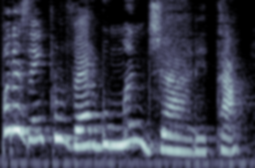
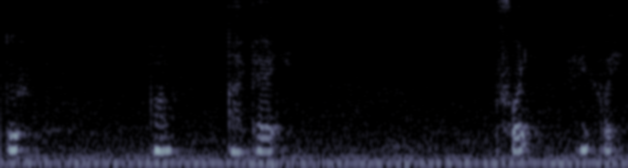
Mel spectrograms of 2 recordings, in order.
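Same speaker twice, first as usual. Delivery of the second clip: whisper; 3 semitones lower, 21 dB quieter, faster than usual. Real, not acted. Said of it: "muttering to herself while writing".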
